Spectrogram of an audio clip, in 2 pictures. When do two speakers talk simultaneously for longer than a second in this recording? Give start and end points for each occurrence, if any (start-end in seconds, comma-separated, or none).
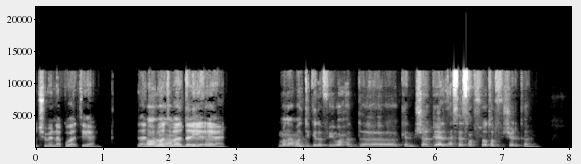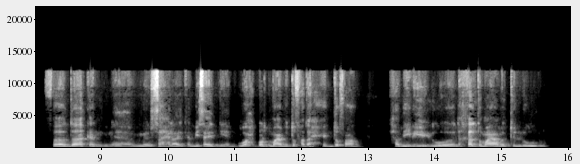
1.7-2.9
